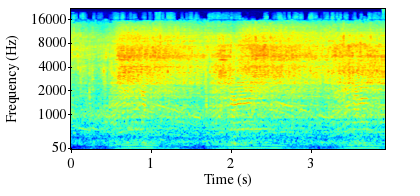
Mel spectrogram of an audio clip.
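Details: Bafang BBSHD mid-drive after over-applied moly grease was removed from the nylon gear roller clutch, which was suspected of slipping. With the rear wheel off the ground, a smooth, even, high-pitched whir rises and holds with no grinding or clicking. The motor runs cleanly.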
